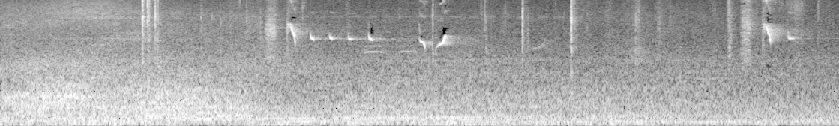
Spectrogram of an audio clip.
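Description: Outdoor birdsong over steady background noise: a bird gives a quick run of short high chirps about three seconds in and calls again near the end.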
